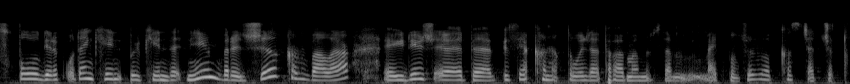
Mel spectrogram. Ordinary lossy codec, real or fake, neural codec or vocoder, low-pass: none; fake; codec, 24 kHz, 0.9 kbps, WavTokenizer, small release; 7.2 kHz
